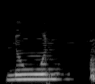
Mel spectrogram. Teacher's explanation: നൂൻ പല്ലിന് ടച്ച് ചെയ്യൂല, പല്ലിന്റെ ബാക്കിലുള്ള ഗംസ്, മേലുള്ള ഇങ്ങനെ കുറച്ച് ഹാർഡ് ആയിട്ടുള്ള ഗംസിന്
